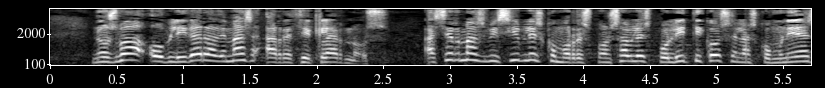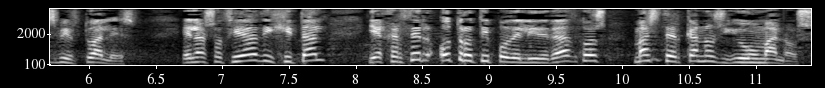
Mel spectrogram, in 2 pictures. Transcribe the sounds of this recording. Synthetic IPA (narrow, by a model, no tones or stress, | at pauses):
no̞zβaʔoβ̞liɣ̞aɾað̞e̞masare̞θiklaɾno̞s | a̰se̞ɾmazβisiβle̞sko̞mo̞re̞sponsaβle̞spo̞lit̪iko̞se̞nlasko̞muniðaðe̞zβiɾt̪wale̞s | enlaso̞θjeðaðixit̪al | iaexe̞ɾθe̞ɾo̞t̪ɾo̞t̪ipo̞ðe̞lið̞e̞ɾaðɣo̞zmasθe̞ɾkano̞siumano̞s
